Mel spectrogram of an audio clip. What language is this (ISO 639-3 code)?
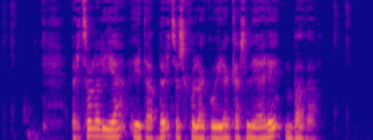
eus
